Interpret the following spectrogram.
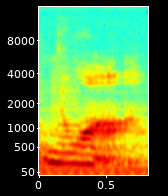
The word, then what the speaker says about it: Noir: Okay, so the first one is the Versace Crystal Noir. That's how you pronounce it. N-O-I-R.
